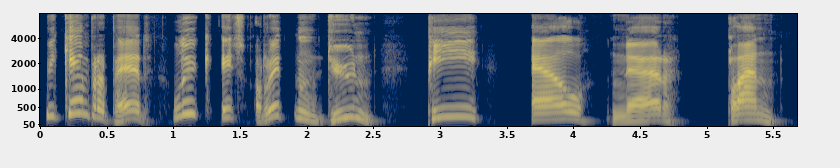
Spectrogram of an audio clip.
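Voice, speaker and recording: A man's voice: high voice, very animated, slow, fairly bright tone, dry recording, clean studio sound, pitched above the performer's own voice, exaggerated voice. A man voicing a boisterous, cheerful little fairy clansman with a Scottish accent in a storybook reading. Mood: cheerful confidence. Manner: exclamatory, brash.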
